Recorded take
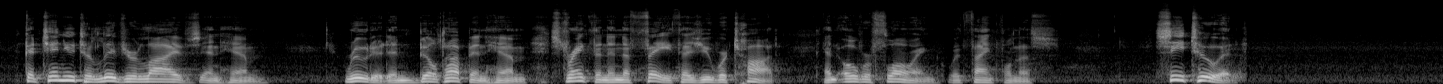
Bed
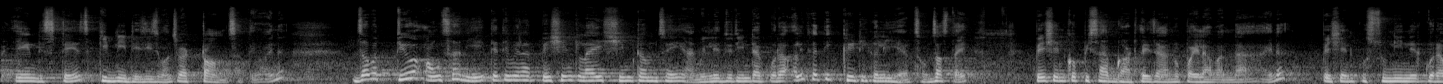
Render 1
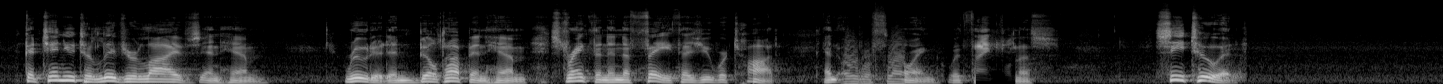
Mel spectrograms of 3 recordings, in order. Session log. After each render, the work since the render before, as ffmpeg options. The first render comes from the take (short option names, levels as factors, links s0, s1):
-filter_complex "[0:a]asettb=1/sr,asplit=3[s0][s1][s2];[s0]atrim=end=8.404[s3];[s1]atrim=start=8.4:end=9.05,asetpts=PTS-STARTPTS,afade=t=in:d=0.004:c=qsin,afade=t=out:st=0.646:d=0.004:c=qsin,aeval=exprs='(tanh(28.2*val(0)+0.65)-tanh(0.65))/28.2':c=same[s4];[s2]atrim=start=9.046[s5];[s3][s4]acrossfade=d=0.004:c1=hsin:c2=qsin[s6];[s6][s5]acrossfade=d=0.004:c1=qsin:c2=hsin,asettb=1/sr,asplit=3[s7][s8][s9];[s7]atrim=end=9.754[s10];[s8]atrim=start=9.75:end=10.16,asetpts=PTS-STARTPTS,afade=t=in:d=0.004:c=qsin,afade=t=out:st=0.406:d=0.004:c=qsin,highpass=f=2300:t=q:w=4.2[s11];[s9]atrim=start=10.156[s12];[s10][s11]acrossfade=d=0.004:c1=hsin:c2=qsin[s13];[s13][s12]acrossfade=d=0.004:c1=qsin:c2=hsin,asplit=2[s14][s15];[s14]atrim=end=7.53,asetpts=PTS-STARTPTS,afade=t=out:st=6.55:d=0.98:silence=0.334965[s16];[s15]atrim=start=7.53,asetpts=PTS-STARTPTS,afade=t=in:d=0.004:c=hsin:silence=0.334965[s17];[s16][s17]concat=n=2:v=0:a=1"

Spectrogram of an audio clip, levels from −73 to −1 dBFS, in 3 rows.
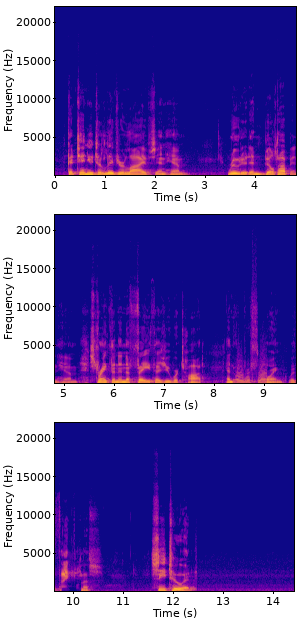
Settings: -filter_complex "[0:a]asplit=3[s0][s1][s2];[s0]afade=t=out:st=4.63:d=0.02[s3];[s1]acompressor=threshold=0.02:ratio=2:attack=3.2:release=140:knee=1:detection=peak,afade=t=in:st=4.63:d=0.02,afade=t=out:st=5.39:d=0.02[s4];[s2]afade=t=in:st=5.39:d=0.02[s5];[s3][s4][s5]amix=inputs=3:normalize=0,asettb=1/sr,asplit=3[s6][s7][s8];[s6]atrim=end=10.414[s9];[s7]atrim=start=10.41:end=12.02,asetpts=PTS-STARTPTS,afade=t=in:d=0.004:c=qsin,afade=t=out:st=1.606:d=0.004:c=qsin,equalizer=f=300:w=1.5:g=-8[s10];[s8]atrim=start=12.016[s11];[s9][s10]acrossfade=d=0.004:c1=hsin:c2=qsin[s12];[s12][s11]acrossfade=d=0.004:c1=qsin:c2=hsin"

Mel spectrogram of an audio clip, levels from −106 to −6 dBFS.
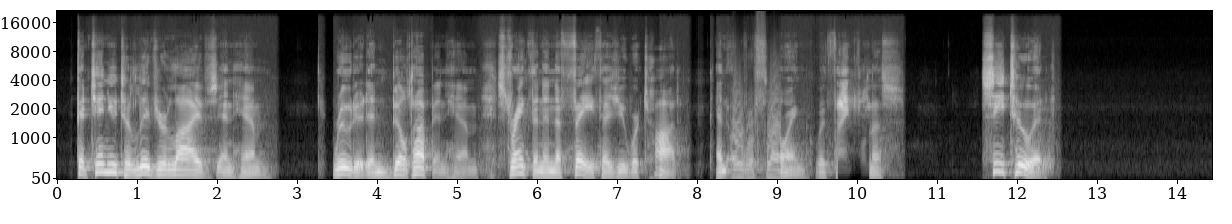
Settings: -af "agate=range=0.0708:threshold=0.00501:ratio=16:detection=peak,bass=f=250:g=-9,treble=f=4000:g=4"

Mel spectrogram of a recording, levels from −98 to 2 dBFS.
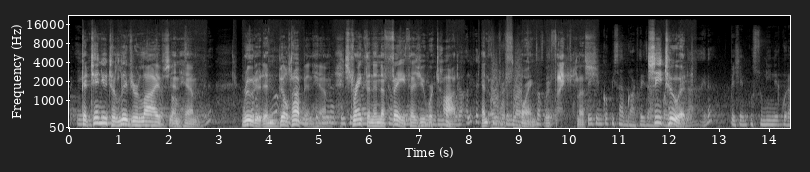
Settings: -filter_complex "[1:a]volume=0.158[s0];[0:a][s0]amix=inputs=2:normalize=0"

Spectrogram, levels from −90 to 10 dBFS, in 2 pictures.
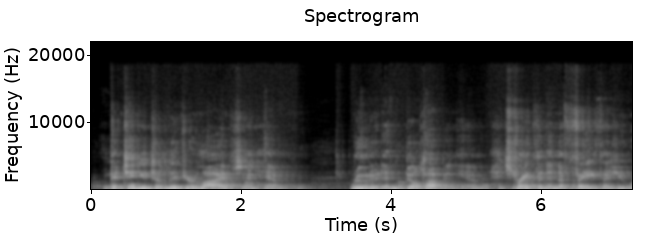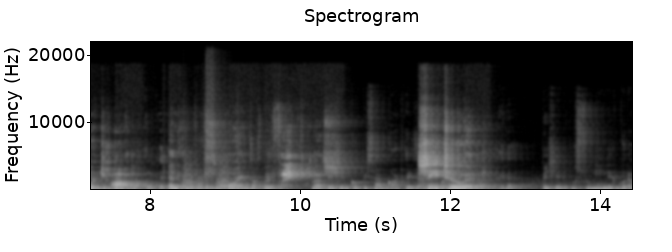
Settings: -filter_complex "[0:a]asplit=2[s0][s1];[s1]adelay=36,volume=0.376[s2];[s0][s2]amix=inputs=2:normalize=0,asplit=2[s3][s4];[s4]aecho=0:1:84|168|252|336|420|504|588:0.299|0.176|0.104|0.0613|0.0362|0.0213|0.0126[s5];[s3][s5]amix=inputs=2:normalize=0"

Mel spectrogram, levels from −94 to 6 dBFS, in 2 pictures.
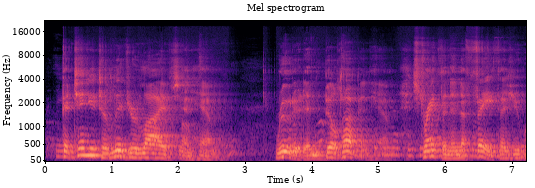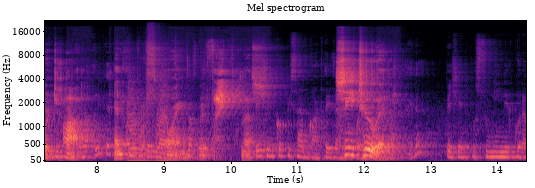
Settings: -af "volume=1.41"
